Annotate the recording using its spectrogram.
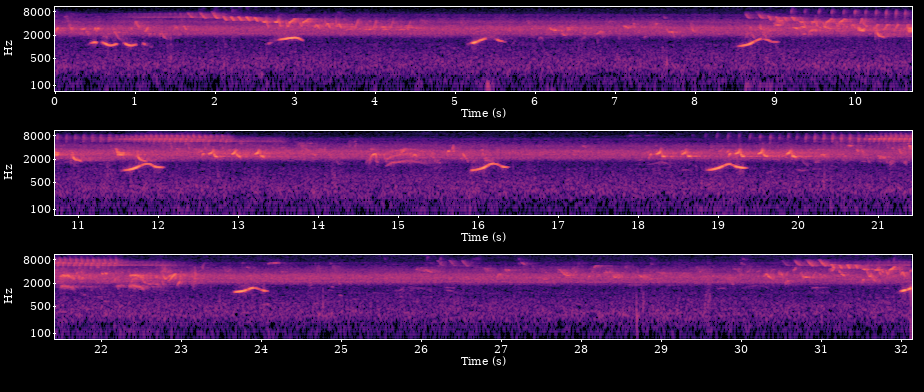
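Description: Birds calling in woodland: a busy chorus of chirps and trills, with a short rising whistled note repeated every few seconds and a high buzzing trill heard twice.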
